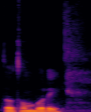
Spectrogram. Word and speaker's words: Dotonbori: Dotonbori.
